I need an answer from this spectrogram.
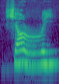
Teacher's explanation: را کو پہلے موٹا پڑھا جائے گا اور بعد میں باریک پڑھی جائے گی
